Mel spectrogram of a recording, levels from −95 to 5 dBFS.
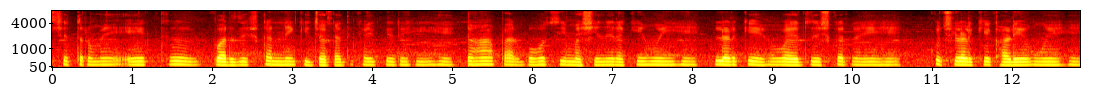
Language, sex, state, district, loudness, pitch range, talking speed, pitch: Hindi, female, Bihar, Bhagalpur, -20 LUFS, 165-170 Hz, 135 wpm, 165 Hz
